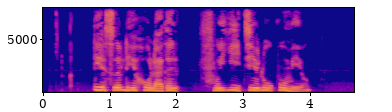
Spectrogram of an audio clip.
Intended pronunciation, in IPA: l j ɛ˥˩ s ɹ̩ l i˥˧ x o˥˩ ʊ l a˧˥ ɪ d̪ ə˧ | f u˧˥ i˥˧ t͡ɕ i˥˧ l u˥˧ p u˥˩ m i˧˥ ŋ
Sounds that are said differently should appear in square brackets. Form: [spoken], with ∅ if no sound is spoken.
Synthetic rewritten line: l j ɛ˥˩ s ɹ̩ l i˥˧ x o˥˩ ʊ l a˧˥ ɪ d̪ ə˧ | f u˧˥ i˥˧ t͡ɕ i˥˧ l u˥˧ p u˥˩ m i˧˥ ŋ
